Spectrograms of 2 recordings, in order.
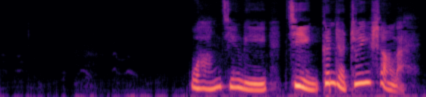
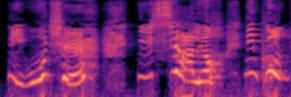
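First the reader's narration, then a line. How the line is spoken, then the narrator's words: Frantic terrified furious cursing. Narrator (Chinese): 一声狂喊，黄英一脸恐怖地，气急败坏地骂着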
